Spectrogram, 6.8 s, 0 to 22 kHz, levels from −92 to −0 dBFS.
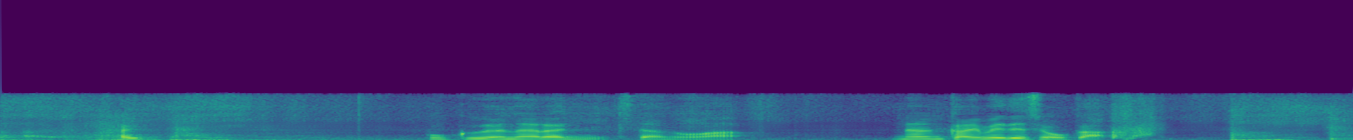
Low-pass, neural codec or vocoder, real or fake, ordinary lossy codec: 7.2 kHz; codec, 24 kHz, 1.2 kbps, DualCodec; fake; none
